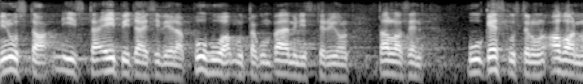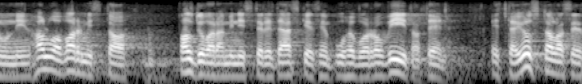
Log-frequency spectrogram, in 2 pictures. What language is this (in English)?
Finnish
